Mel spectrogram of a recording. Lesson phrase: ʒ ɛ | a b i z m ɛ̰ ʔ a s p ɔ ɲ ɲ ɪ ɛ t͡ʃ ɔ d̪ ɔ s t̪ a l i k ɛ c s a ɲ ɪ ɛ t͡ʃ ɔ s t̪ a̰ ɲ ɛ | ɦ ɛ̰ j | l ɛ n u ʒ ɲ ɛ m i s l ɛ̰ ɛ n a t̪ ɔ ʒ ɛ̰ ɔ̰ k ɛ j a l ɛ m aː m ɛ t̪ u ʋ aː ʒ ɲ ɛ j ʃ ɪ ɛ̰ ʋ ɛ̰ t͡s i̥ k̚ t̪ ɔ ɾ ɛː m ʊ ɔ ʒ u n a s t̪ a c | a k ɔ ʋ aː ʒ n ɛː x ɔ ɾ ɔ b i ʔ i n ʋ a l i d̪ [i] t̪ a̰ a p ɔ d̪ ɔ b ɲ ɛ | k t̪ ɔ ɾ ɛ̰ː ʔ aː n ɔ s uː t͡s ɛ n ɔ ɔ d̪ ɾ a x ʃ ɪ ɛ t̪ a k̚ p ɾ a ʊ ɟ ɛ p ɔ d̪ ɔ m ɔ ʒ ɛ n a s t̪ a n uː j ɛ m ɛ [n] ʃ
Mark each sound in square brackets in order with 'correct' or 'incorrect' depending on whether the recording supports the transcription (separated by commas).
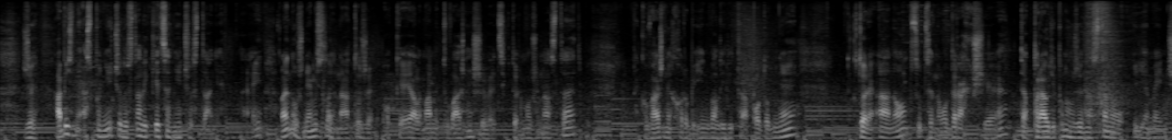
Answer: correct, correct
